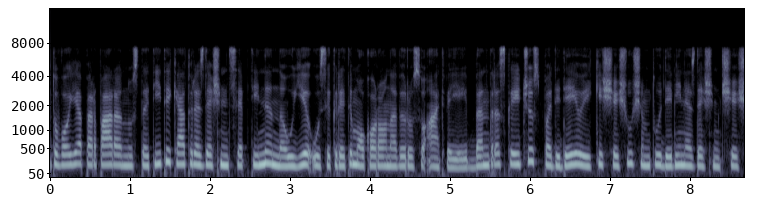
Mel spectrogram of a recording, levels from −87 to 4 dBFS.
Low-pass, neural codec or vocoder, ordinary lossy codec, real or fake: 7.2 kHz; none; AAC, 96 kbps; real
